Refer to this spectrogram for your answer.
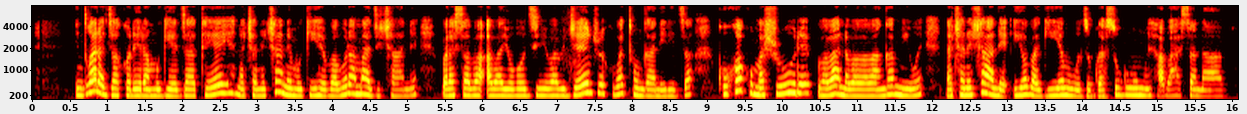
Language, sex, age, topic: Rundi, female, 25-35, education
